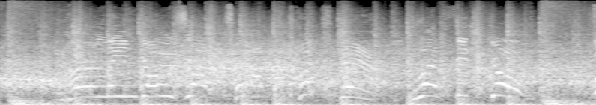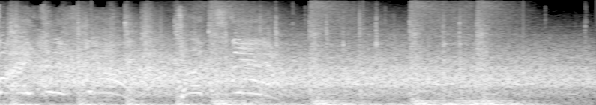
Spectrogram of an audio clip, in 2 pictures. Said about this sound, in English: What a play by Ty Bettner. He likes to put on a show. Knocked away at the last minute. Listen to the crowd.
